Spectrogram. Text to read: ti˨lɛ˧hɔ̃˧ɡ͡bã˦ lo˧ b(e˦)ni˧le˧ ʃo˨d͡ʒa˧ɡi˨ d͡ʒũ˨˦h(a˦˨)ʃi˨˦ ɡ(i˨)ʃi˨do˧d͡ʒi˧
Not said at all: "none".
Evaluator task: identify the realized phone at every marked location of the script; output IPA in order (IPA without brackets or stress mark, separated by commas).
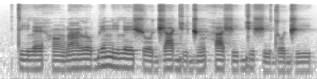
e˦, a˦˨, i˦˨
